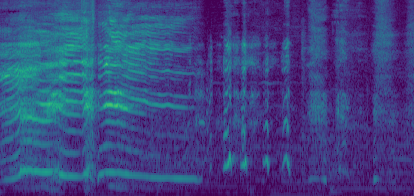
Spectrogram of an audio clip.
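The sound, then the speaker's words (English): A person vocally imitating sobbing: a long wavering wail, then a run of short, choppy sob bursts and a few whimpering catches, moderately loud and alone. “Just starts sobbing.”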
